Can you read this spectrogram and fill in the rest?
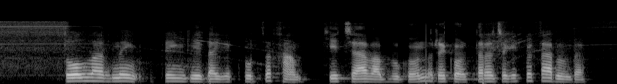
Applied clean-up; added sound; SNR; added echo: neural mask model RNNoise.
